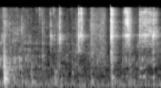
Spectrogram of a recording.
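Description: Tap water runs into a sink to rinse cyanotype prints on fragile paper. There is soft splashing and trickling with a few small knocks and drips, close and fairly quiet.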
